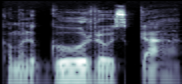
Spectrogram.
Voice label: mimic Talk; Singles; French Version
